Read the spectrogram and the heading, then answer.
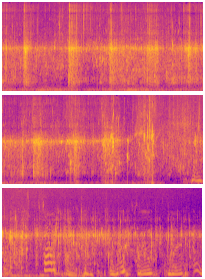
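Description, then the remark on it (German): Footsteps recorded with an underwater microphone in a cold river while wading almost chest-deep: a series of muffled, irregular thuds and scrapes over a steady watery hum, followed by softer gurgling, wavering sounds. “Und so klingen die Schritte unter Wasser.”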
